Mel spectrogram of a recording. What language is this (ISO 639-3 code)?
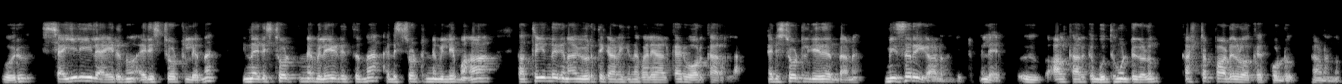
mal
